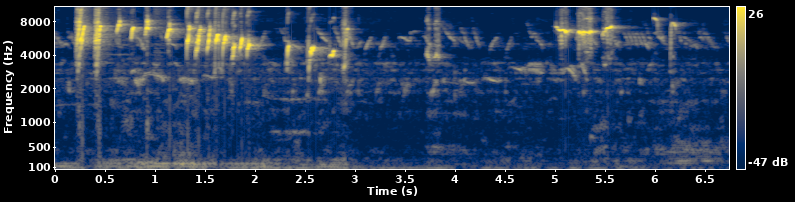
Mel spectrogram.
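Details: Javan munia song used as a lure for bird trapping: a quick run of high, thin, twittering chirps and descending squeaky notes, then scattered softer chips and a short final burst.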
